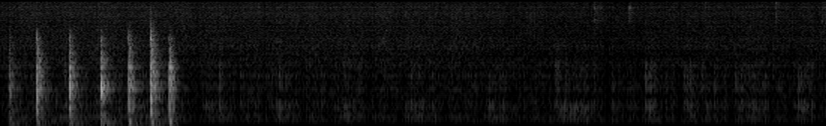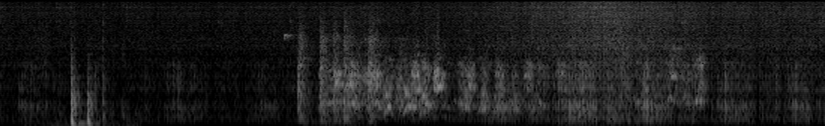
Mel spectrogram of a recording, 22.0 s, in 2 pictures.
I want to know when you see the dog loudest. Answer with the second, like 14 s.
17 s.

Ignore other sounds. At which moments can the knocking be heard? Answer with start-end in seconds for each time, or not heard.
0.1-2.4, 11.3-12.9, 14.8-16.1.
